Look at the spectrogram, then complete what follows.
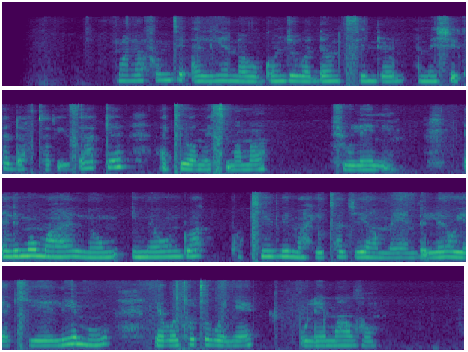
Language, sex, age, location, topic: Swahili, female, 18-24, Nairobi, education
